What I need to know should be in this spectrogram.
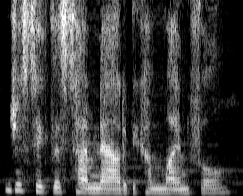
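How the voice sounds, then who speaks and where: Leading a guided meditation as a yoga nidra teacher, a low-voiced woman with a darkish tone speaks over faint music. Her soothing instructions arrive in short, unhurried phrases with pauses in between.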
